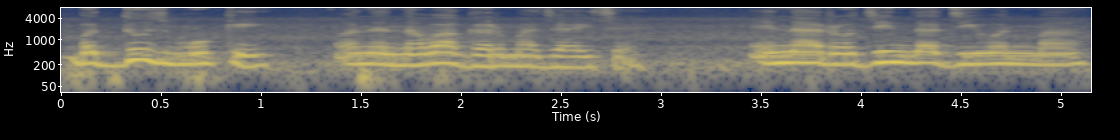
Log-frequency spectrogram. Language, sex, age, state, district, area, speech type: Gujarati, female, 60+, Gujarat, Kheda, rural, spontaneous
